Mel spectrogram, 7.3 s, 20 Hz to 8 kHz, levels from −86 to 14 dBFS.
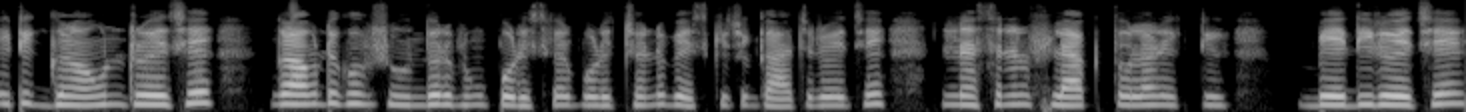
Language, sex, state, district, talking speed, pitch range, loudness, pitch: Bengali, female, Jharkhand, Jamtara, 165 wpm, 225-245 Hz, -20 LUFS, 230 Hz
